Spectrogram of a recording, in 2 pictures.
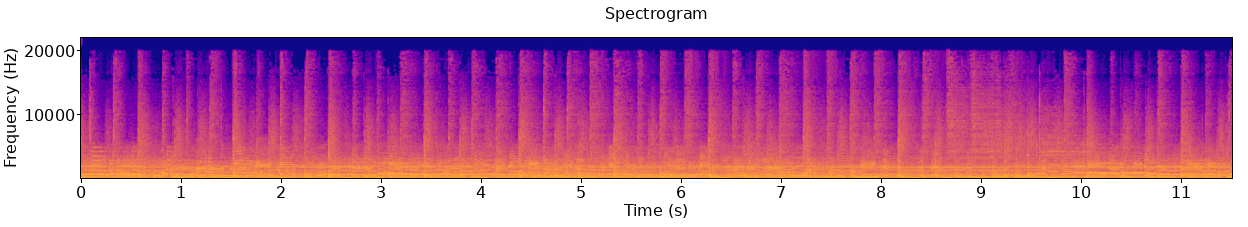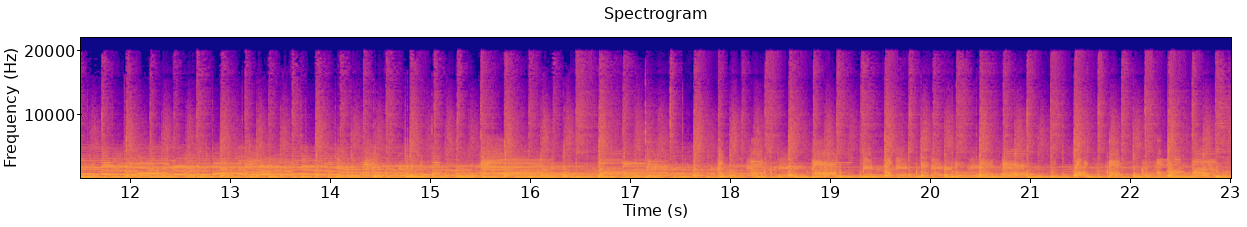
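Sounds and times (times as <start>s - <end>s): bass guitar: 0.0s - 23.0s
drum kit beat: 0.0s - 23.0s
guitars: 0.0s - 23.0s.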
